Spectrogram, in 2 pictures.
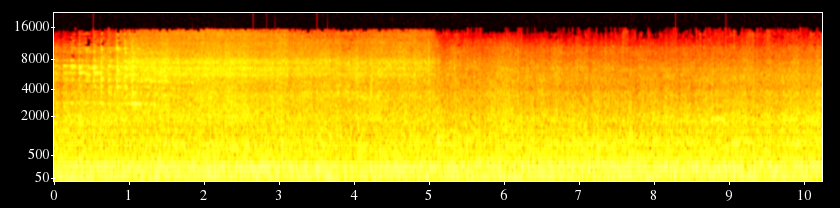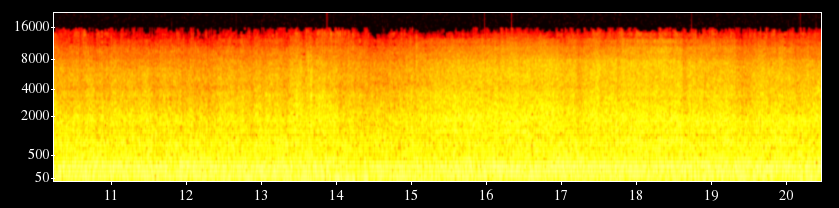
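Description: Strong wind buffets a moving microphone throughout.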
